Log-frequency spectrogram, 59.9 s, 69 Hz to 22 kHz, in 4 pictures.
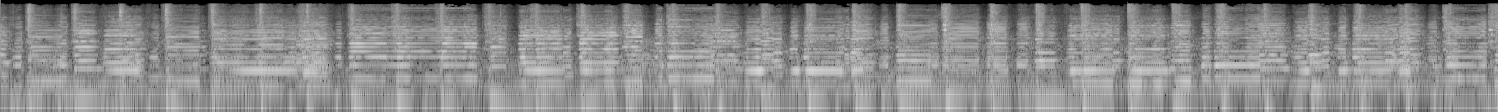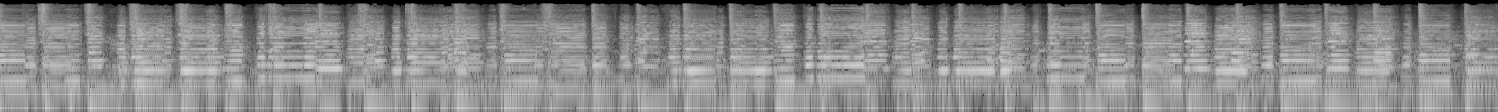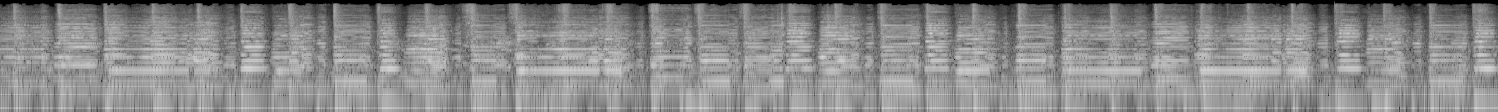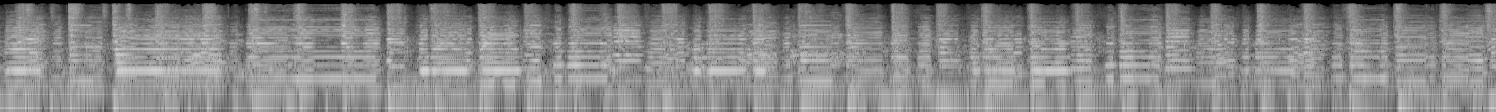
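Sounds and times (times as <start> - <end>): accordion melody: 0.0 - 59.9
zydeco band playing live: 0.0 - 59.9.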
